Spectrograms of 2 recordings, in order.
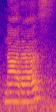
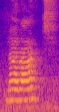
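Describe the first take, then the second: First: Said in the usual way. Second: नाराज ending in a "ch"-like sound; mispronounced. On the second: Shown as a demonstration. Teacher reads the error list, mispronounced नाराज as "naraach". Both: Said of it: "मात्रा संबंधी अशुद्धियाँ दी गई".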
